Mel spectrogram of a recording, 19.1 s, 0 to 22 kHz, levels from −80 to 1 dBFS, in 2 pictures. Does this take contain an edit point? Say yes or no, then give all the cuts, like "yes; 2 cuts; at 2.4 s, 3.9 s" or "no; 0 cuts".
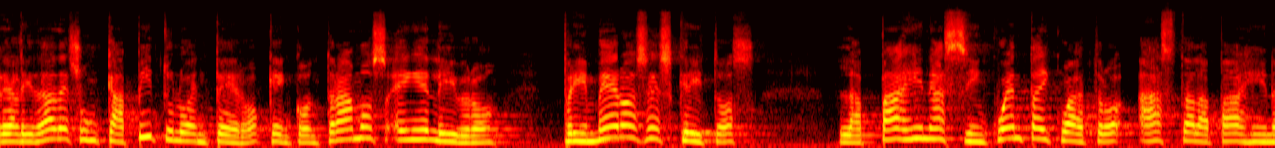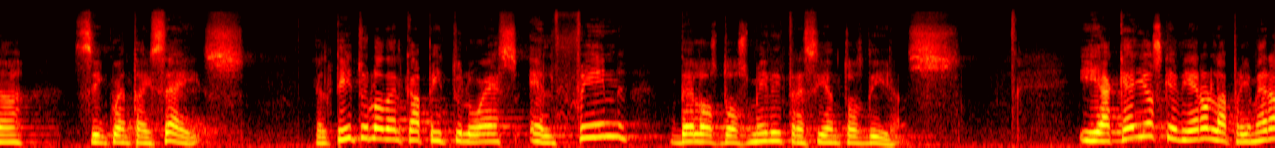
yes; 1 cut; at 1.5 s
